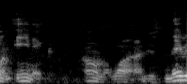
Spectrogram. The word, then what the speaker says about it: Enoch: you're not you're not oh it is enoch my bad e nick huh god dang man i'm right about something i was going from the biblical sense i guess or maybe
